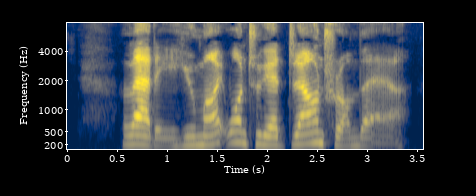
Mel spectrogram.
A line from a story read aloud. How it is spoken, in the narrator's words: Shadwell growled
